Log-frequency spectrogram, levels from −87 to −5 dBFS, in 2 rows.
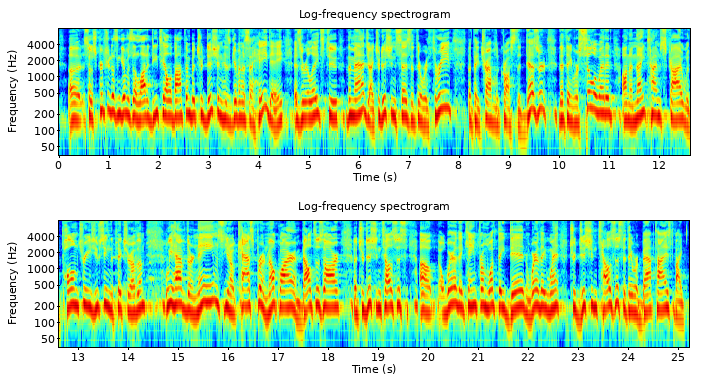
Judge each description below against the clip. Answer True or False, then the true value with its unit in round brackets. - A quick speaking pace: True (210 wpm)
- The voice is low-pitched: False (190 Hz)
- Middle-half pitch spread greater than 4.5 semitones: False (3.6 semitones)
